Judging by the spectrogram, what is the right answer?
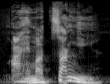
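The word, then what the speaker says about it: matagi: what about in Sal now the G is pronounced as an NG I'm yeah I'm going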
